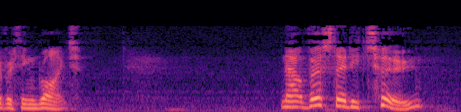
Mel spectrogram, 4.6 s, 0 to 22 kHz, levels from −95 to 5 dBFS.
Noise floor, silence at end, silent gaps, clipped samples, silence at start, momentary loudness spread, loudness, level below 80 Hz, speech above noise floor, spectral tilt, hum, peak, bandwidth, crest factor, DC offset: -56 dBFS; 0.4 s; none; under 0.1%; 0 s; 12 LU; -22 LUFS; -58 dBFS; 34 dB; -5 dB/octave; none; -8 dBFS; 8.8 kHz; 16 dB; under 0.1%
